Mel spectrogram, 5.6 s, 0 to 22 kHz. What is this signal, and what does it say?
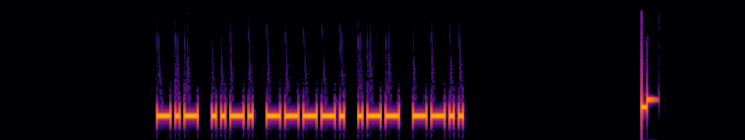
Morse code, heard as a keyed tone, about 34 wpm, 700 Hz. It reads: KF9WZ
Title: USA Call Signs - 5 Characters - 2x Character Spacing - 35wpm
